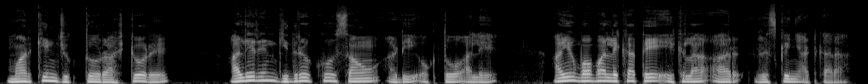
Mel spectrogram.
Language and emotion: Santali, sad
